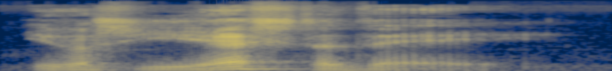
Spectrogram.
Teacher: 피치가 올라갔어요. 동시에 그 모음 yes 할 때 이 음절의 모음이 길어지게 마련이다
